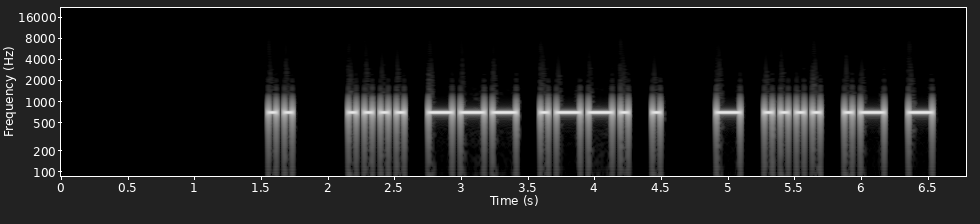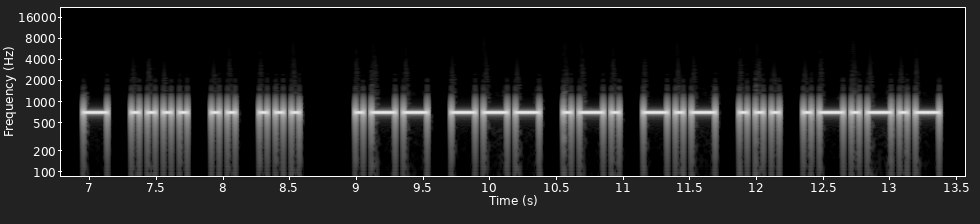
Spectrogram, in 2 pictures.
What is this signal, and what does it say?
Morse code, heard as a keyed tone, about 20 wpm, 700 Hz. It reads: I HOPE THAT THIS WORKS.
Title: Sentences with 2-Word Phrases - Spoken Beginning - 20wpm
